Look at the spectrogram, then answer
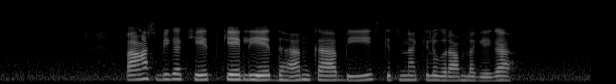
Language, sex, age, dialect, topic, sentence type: Hindi, female, 25-30, Hindustani Malvi Khadi Boli, agriculture, question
